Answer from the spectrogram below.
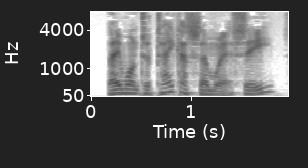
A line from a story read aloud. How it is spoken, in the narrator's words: said Kanina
